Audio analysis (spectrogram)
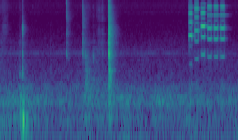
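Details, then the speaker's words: Homemade fixed-wing FPV drone motion controller powered on with joystick held up-left: after handling clicks, about six quick short high beeps, the distinct Wi-Fi mode boot tone, LED flashing instead of steady. "there's the different boot tone. And then yeah, you'll see that the LED is now flashing."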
